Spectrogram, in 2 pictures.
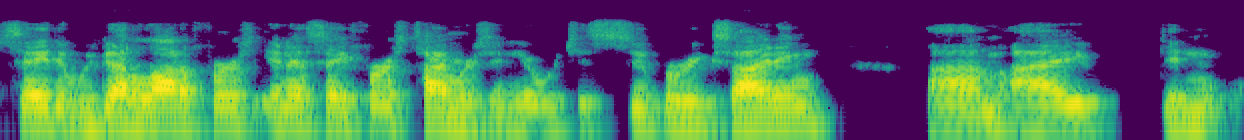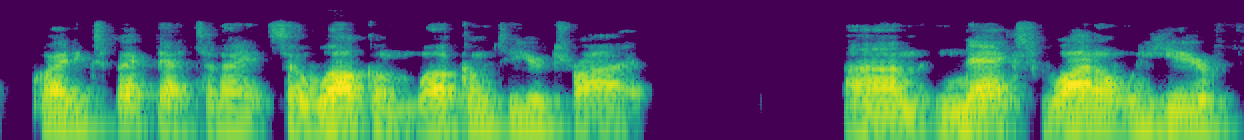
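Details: Adult man speaking; ordinary speech.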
